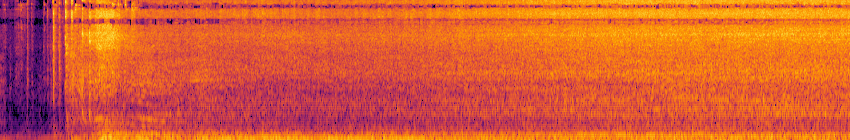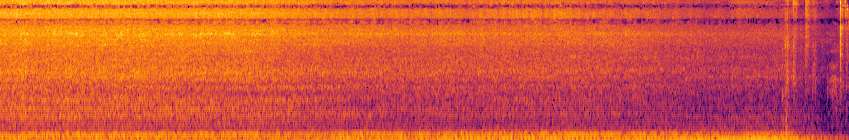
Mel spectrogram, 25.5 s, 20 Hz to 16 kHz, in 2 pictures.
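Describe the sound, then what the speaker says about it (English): A 1964 Chevy Impala fitted with a Corvette engine cranks and catches, then settles into a steady, loud, rumbling idle that holds evenly for over twenty seconds before cutting off. "We'll fire it up real quick, let you hear this girl run."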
